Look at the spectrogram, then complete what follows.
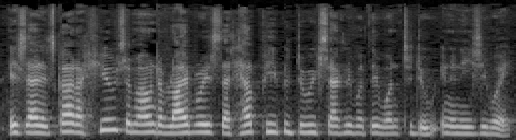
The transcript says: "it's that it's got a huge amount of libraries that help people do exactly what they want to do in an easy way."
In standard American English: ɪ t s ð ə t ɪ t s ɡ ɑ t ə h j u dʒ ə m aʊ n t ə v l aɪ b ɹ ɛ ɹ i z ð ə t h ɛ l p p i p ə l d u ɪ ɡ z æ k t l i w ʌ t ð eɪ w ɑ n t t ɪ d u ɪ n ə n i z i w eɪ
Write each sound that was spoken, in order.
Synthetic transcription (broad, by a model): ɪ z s ð ə t ɪ t s ɡ ɑ t ə h j u dʒ ə m aʊ n t ə v l aɪ b ɹ ɛ ɹ i z ð ə t h ɛ l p p i p l d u ɪ ɡ z æ k t l i w ʌ t ð eɪ w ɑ n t t ɪ d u ɪ n ə n i z i w eɪ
